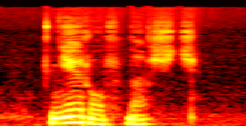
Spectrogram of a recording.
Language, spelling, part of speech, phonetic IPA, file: Polish, nierówność, noun, [ɲɛˈruvnɔɕt͡ɕ], LL-Q809 (pol)-nierówność.wav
